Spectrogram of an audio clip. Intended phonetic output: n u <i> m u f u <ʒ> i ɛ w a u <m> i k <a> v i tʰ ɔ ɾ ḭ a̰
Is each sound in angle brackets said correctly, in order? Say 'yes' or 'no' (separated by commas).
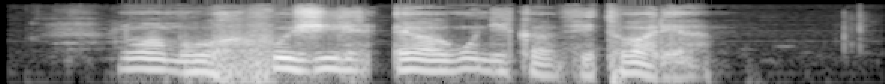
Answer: no, yes, no, yes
